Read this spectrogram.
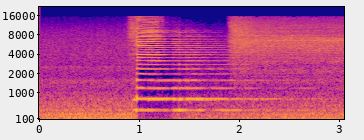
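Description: A locomotive horn sounds briefly.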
